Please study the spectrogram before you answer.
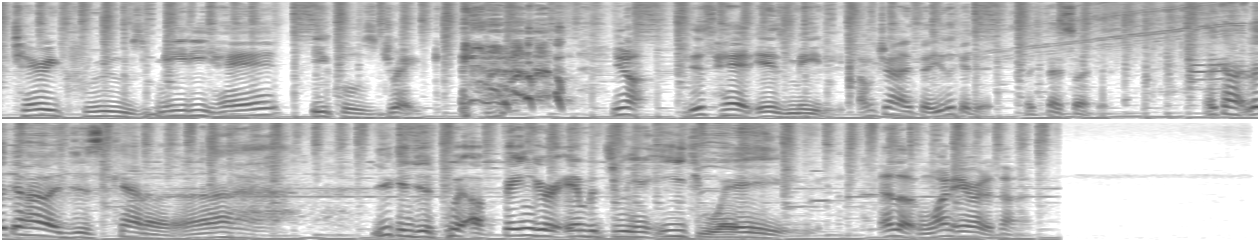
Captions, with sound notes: Terry Crews meaty head equals Drake. (laughs) You know what, this head is meaty. I'm trying to say, you look at it. Look at that sucker. Look how it, look at how it just kinda (groans). You can just put a finger in between each wave. Now look, one ear at a time.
